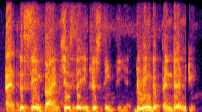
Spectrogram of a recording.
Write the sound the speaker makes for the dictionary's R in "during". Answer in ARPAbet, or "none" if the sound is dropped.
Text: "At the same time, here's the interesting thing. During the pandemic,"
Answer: none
